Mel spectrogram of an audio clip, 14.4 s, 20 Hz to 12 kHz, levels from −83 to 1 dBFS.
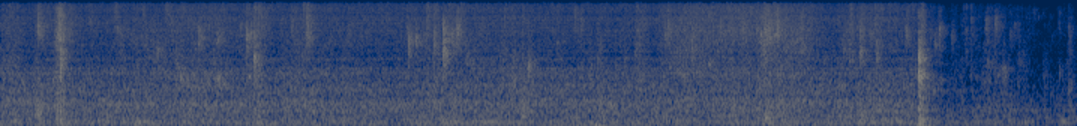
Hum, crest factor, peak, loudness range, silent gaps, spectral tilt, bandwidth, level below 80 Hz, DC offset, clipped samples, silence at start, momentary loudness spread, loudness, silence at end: none; 26 dB; -18 dBFS; 2 LU; none; -2 dB/octave; 12 kHz; -62 dBFS; under 0.1%; under 0.1%; 0 s; 11 LU; -43 LUFS; 0 s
